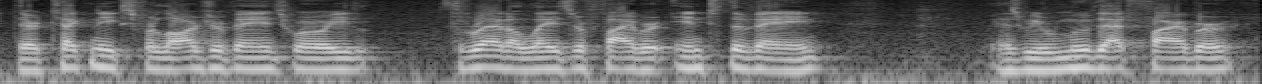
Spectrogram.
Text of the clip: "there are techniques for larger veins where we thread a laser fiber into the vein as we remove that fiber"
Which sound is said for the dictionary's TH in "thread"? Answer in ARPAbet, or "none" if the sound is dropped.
TH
